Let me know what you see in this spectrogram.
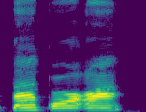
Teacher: Di sini ada nun sukun bertemu ta, maka ini bacaannya ikhfa. Nun sukun atau tanwin bertemu dengan huruf 15, dia bacaannya ikhfa. Artinya dengungnya 4 ditahan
